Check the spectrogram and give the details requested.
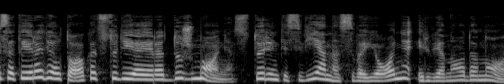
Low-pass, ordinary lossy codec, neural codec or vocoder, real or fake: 10.8 kHz; MP3, 48 kbps; vocoder, 44.1 kHz, 128 mel bands, Pupu-Vocoder; fake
